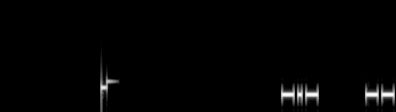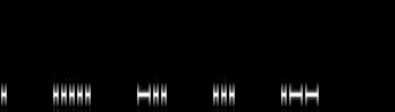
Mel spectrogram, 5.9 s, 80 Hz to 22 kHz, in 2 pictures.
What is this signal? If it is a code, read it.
Morse code, heard as a keyed tone, about 40 wpm, spaced as for 19 wpm, 700 Hz. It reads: KG5DSW
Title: USA Call Signs - 4x Character Spacing - 40wpm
